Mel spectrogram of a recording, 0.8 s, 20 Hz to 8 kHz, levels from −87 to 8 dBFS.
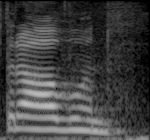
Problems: constant background noise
